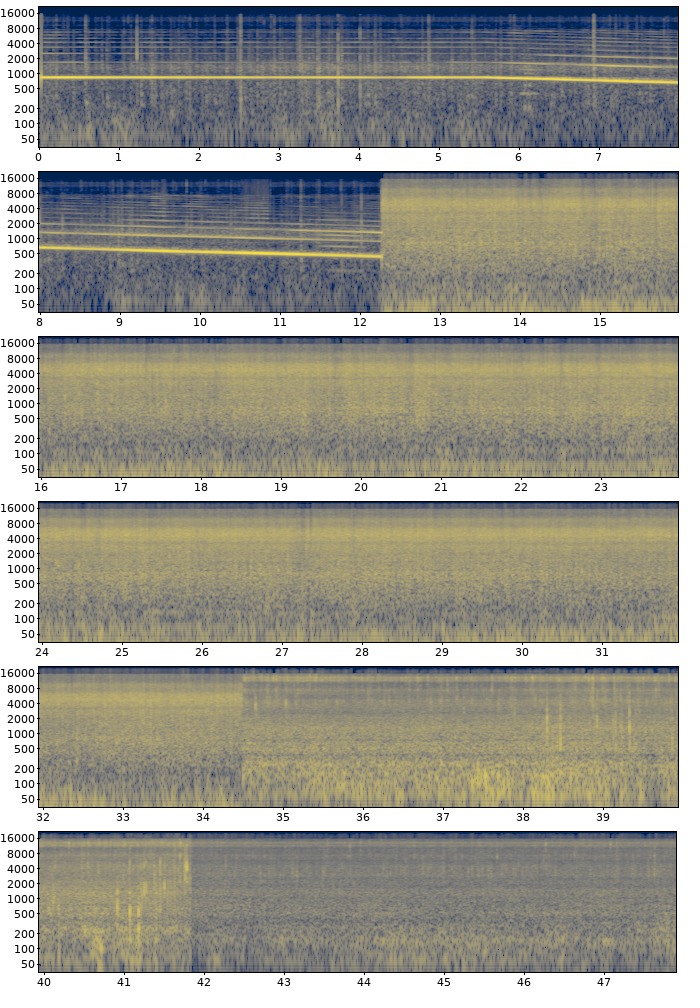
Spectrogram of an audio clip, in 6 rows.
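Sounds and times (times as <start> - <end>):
heavy rain: 12.3 - 47.9.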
